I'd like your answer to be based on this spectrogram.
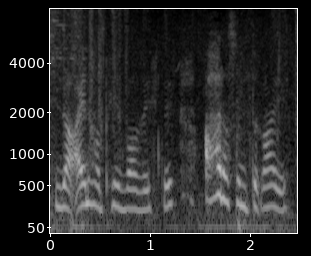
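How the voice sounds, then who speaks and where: High-voiced young woman blurting slang. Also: a little fast. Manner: slangy, blurts reactions while playing. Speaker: game streamer. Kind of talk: casual live gaming chat. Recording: clear background noise with mouse clicks.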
